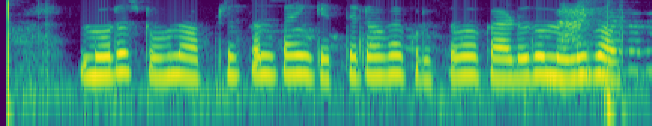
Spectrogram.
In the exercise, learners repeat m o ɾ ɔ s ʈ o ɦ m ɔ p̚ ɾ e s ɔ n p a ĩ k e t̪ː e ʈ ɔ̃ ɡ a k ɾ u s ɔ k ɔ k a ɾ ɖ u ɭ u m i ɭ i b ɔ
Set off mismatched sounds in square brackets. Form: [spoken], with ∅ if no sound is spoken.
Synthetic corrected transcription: m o ɾ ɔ s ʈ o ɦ [n] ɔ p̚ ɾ e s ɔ n p a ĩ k e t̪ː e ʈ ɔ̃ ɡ a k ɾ u s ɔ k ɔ k a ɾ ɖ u [ɾ] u m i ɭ i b ɔ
